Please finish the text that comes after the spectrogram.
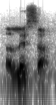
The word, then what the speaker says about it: Alyssa: coalition go out outside in the united states we pronounce that name alyssa okay this stuff maybe you're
